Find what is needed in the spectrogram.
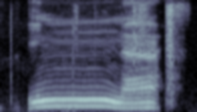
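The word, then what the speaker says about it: إِنَّ: তাজদীদুল হরফ দুইবার পড়তে হয়। প্রথমবার জজমের মতো, দ্বিতীয়বার নিজ হরকতের উচ্চারণ। হ্যাঁ, তাহলে একটা উদাহরণ আমরা বলি তো সবাই। ইন্না।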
